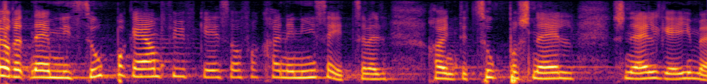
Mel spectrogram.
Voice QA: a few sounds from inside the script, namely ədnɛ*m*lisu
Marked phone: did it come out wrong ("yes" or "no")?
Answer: no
